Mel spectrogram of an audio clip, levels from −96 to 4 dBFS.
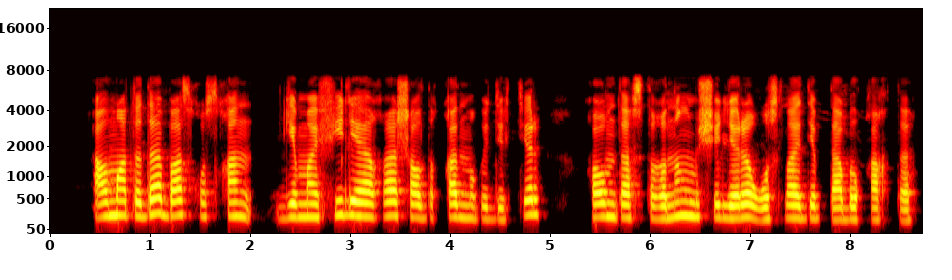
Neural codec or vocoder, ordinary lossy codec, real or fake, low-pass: none; none; real; 7.2 kHz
